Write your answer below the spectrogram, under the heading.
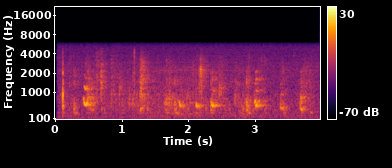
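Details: Seventeen-day-old Great Dane puppies feeding indoors, giving brief, thin, squeaky whimpers scattered across the clip, some rising and falling, over soft wet suckling and shuffling noises.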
